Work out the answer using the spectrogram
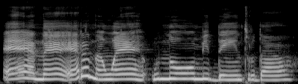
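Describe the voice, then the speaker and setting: A woman tells viewers a personal story in an animated, self-mocking way, with quick asides to her audience. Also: on the high side, vocal fry. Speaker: vlogger telling a personal story.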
